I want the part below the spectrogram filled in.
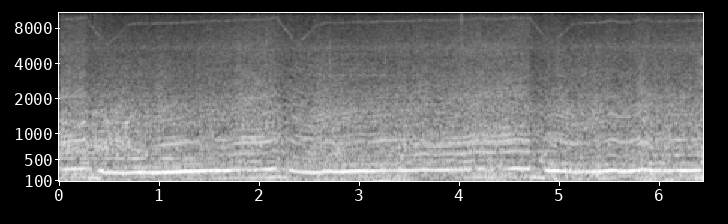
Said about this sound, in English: I'm not keen on the engine noise of this Ford.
